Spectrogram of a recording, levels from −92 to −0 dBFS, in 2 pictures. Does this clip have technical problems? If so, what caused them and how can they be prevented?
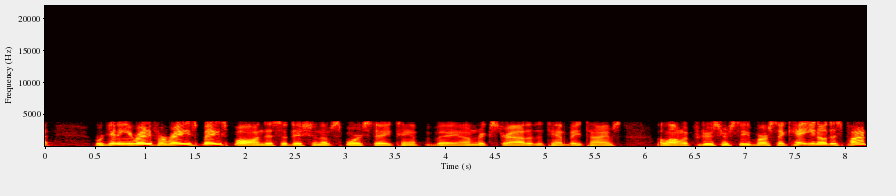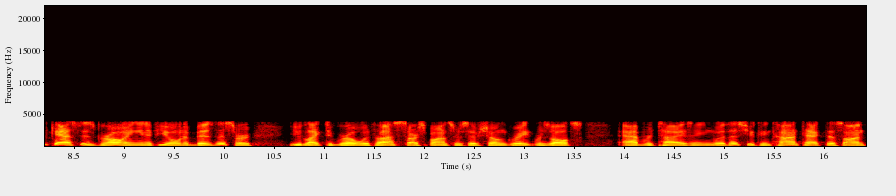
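Yes. The whole clip has been through the iLBC codec, the narrowband VoIP coder, and the damage is plainly audible: nothing above 4 kHz, so the speech sounds dull and boxed in, with a slightly rough, synthetic edge from the codec rebuilding each frame's excitation on its own. The sound fits 30 ms frames at around 13.3 kbps. To avoid it, carry the call or recording over a wideband codec such as Opus instead of iLBC.

There are also three lost iLBC frames, each a gap of about 30 ms, which fits a single lost frame: at 3.63 s, at 5.79 s just before "along with producer", and at 14.80 s just before "with us". In each gap the decoder fills in by repeating the last pitch cycle blended with noise, so you hear a brief held, buzzy vowel, and the audio snaps back right away because each frame decodes independently. 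Preventing this means fixing the packet loss itself, with a more stable network, a bigger jitter buffer, or forward error correction.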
